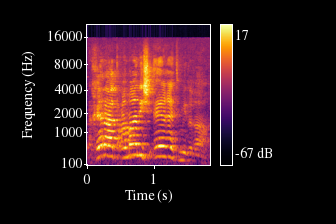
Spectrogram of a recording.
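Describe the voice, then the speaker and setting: A man's voice: extremely high pitch, big pitch swings. A male teacher giving a grammar class in a synagogue hall, explaining step by step and often checking that the class follows. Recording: echoey room, faint background noise.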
